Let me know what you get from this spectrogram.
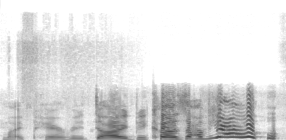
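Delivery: loud, slow accusation; yelling at the modder over the dead parrot; mock accusing shout. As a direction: blame him, loud and dragged out.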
